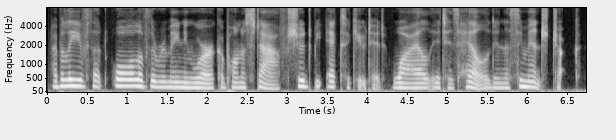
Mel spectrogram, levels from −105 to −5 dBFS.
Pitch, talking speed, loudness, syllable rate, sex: 185 Hz, 195 wpm, -17 LUFS, 5.2 syllables/s, female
